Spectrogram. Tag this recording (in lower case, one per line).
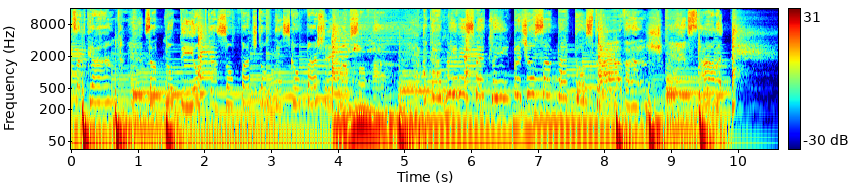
music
